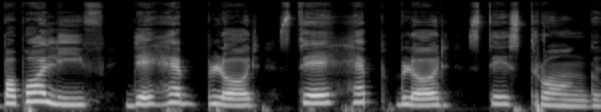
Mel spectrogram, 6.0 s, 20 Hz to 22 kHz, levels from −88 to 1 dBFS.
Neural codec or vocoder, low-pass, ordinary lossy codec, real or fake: none; none; none; real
